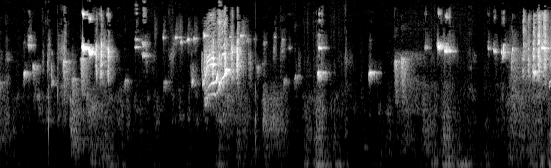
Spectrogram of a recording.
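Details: Aviary pair of mutated European goldfinches, a satiné male carrying white-head and a yellow parva female. Scattered short high chirps and twitters come between quiet gaps, with some fluttering and rustling noise.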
